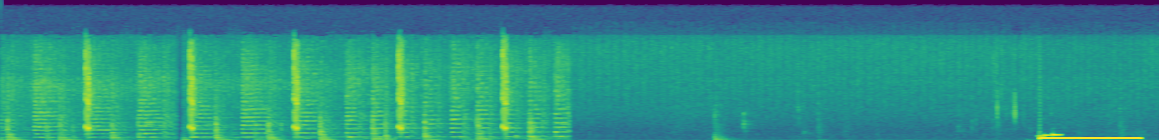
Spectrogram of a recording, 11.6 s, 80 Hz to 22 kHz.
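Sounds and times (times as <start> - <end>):
phone call ringing tone as electronic melody: 10.4 - 11.4.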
